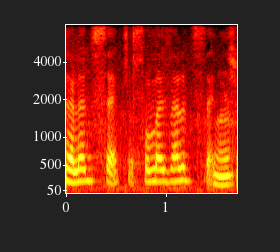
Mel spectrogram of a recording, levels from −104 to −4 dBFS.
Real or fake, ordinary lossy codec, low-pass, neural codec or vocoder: fake; none; none; codec, 16 kHz, 2 kbps, FunCodec, trained on Chinese and English, 25 frames a second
